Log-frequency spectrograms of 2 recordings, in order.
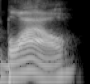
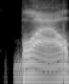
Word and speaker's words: Blau: with our buddy john blau from the charleston post and courier follow him on twitter at john j-o-n underscore blau b-l-a-u rhymes with wow not spelled like that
